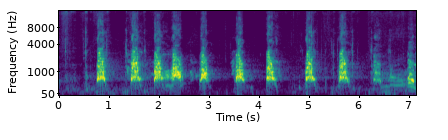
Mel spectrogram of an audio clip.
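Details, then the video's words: American Staffordshire Terrier, a young sporting dog being trained for ADBA top dog shows, gives sharp, loud barks about every two-thirds of a second, ten in a row, fairly steady. "Training sporting dogs"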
